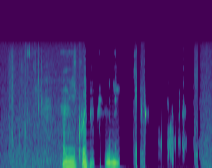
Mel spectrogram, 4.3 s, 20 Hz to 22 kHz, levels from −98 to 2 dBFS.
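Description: From 1.72 s to 3.66 s the speech repeatedly sinks and drops out in pieces, at its deepest by roughly 40 dB, so that about a second and a half of this stretch is affected. This is speech suppressed in double talk. Both ends were likely talking at once, and the echo canceller, unable to tell the local talker from loudspeaker echo, pulled the whole microphone signal down instead of only the echo.

Two brief scraps of a second, faint voice surface at 2.81 to 2.87 s and again at 3.90 to 3.95 s. Each lasts only about 50 to 60 ms and sits far beneath the main talker, around 35 dB lower, so it is only a faint trace. This is the other side's voice leaking through. The far end's audio, played on the local loudspeaker, was likely picked up by the microphone, and the echo canceller did not strip it out completely. The second scrap arrives just after the suppressed stretch ends.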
